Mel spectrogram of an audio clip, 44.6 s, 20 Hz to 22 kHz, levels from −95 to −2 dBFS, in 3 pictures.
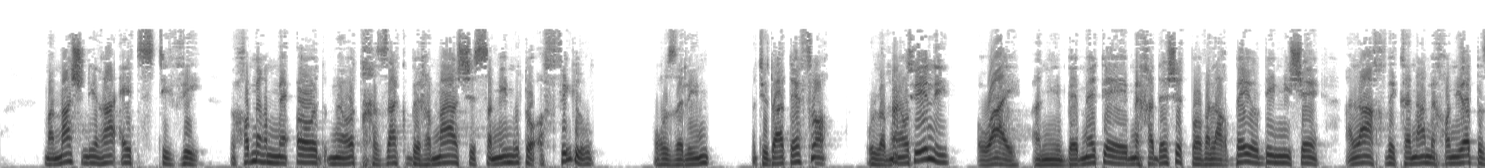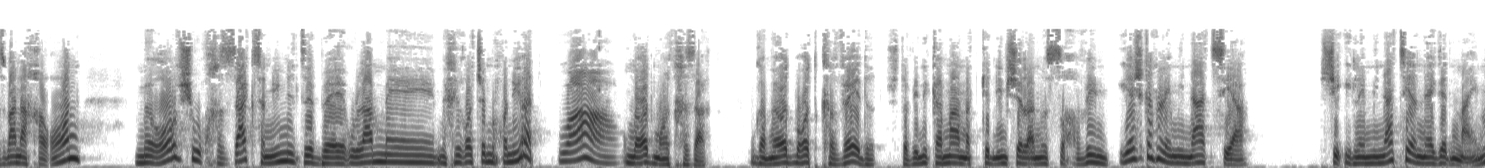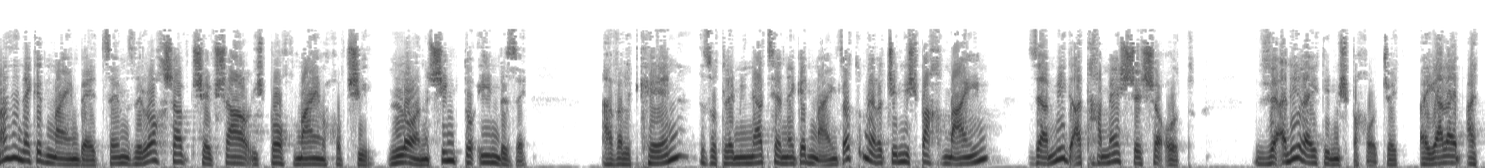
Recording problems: distortion; slight; 10 dB below the speech
garbled, watery; slightly; nothing above 10.5 kHz

